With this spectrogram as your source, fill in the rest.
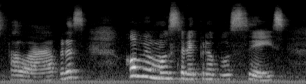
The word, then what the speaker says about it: você: E a palavra você, nós temos um acento circunflexo. Na minha época, a professora chamava de chapeuzinho. O você vai trazer aí um tom mais fechado para a letrinha.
